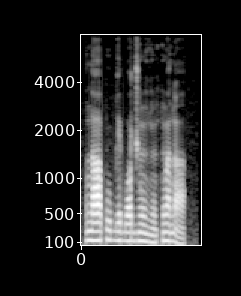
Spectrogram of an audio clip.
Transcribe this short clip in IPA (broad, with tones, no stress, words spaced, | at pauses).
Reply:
naː˦pu˦be˦ bɔ˦d͡ʒũ˦˨vũ˨ kʷã˦ɗã˨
